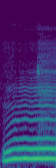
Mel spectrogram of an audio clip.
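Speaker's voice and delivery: sustained hum; one long steady hum. Shown as a demonstration. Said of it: "Breathe in".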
